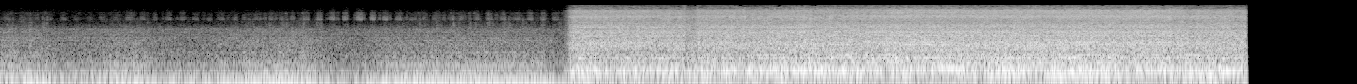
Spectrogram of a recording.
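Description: Armoured vehicles rumble along with engines droning.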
